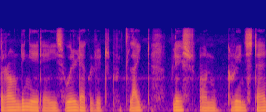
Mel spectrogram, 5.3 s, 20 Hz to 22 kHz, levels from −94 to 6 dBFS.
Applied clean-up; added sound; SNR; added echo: none; none; none; none.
